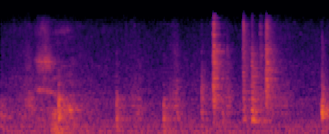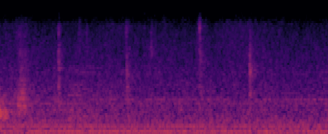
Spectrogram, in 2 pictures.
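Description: Light clicks and taps from a sculpting tool and a clay shield being handled against a clay figure, about half a dozen in the first three seconds, then they stop.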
